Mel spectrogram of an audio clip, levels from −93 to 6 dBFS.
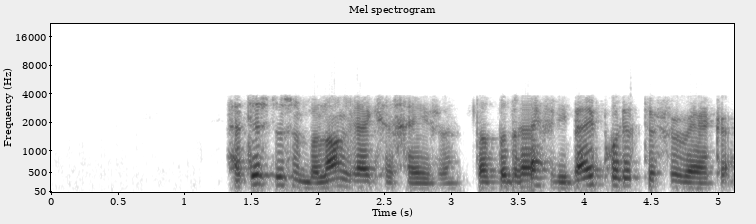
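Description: Speech clip carried through the iLBC codec, with plainly audible coding damage. The band is limited to about 250 Hz to 3.5 kHz, and the excitation of each 20 ms frame is coded on its own, giving a slightly rough, synthetic texture, consistent with the 15.2 kbps mode. Lost iLBC frames appear from 3.54 to 3.62 s, just after "een belangrijk gegeven dat": a 60 ms gap, which fits three lost 20 ms frames, is filled by a repeated pitch cycle mixed with noise, heard as a brief buzzy held vowel before clean decoding resumes.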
